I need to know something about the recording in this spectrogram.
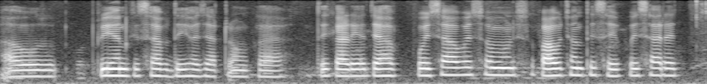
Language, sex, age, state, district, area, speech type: Odia, female, 45-60, Odisha, Mayurbhanj, rural, spontaneous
